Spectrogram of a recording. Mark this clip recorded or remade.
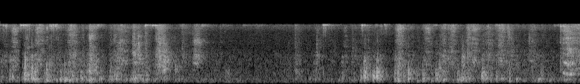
remade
